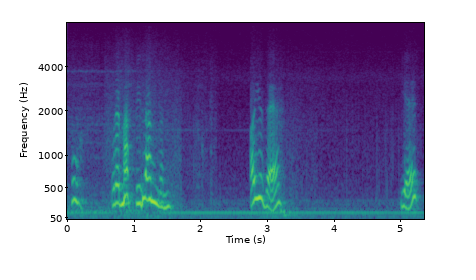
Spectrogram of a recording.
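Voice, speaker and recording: A woman's voice: high voice, expressive, takes it slowly. An actress playing an anxious woman in an old-time radio drama, speaking in a theatrical, exclamatory way. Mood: affectionate, composed. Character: anxious woman recounting a ghostly rescue. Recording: muffled tinny old radio recording, faint noise.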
